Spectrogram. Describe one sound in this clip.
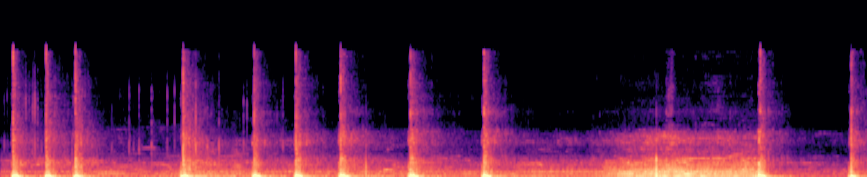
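Fireworks boom loudly in quick bursts outdoors.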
